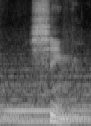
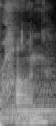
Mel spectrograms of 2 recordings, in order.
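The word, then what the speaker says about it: 行: So you could say, for example, this character, Xing or Hang, it's the same character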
